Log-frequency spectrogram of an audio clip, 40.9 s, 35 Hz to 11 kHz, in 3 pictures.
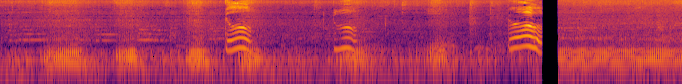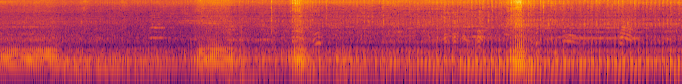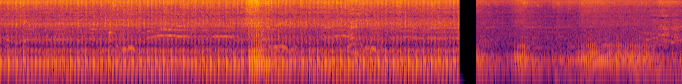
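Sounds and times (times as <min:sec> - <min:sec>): small atv engine running: 0:00.0 - 0:05.2, 0:11.2 - 0:36.5.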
